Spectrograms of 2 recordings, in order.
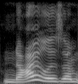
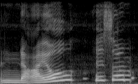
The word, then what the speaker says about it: nihilism: Now, nihilism can be pronounced either nihilism or nihilism, and that's an actual English word.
